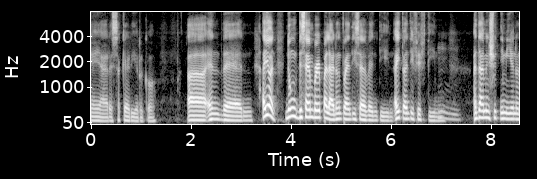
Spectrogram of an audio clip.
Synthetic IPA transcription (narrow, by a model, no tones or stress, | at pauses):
jɐjaːɾɛsɐkɛɾiɾko̞ | ʔaʔɛnd̪ɛnʔɐjo̞nːʊŋd̪ɛsɛmbɛɹpɐlanʊŋt̪wɛ̃nt̪isɛvɛnt̪inʔɐjt̪wɛnt̪ifɪft̪in | ʔɐnd̪aːmɪŋʃut̪̚nɪmijʊnɐ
